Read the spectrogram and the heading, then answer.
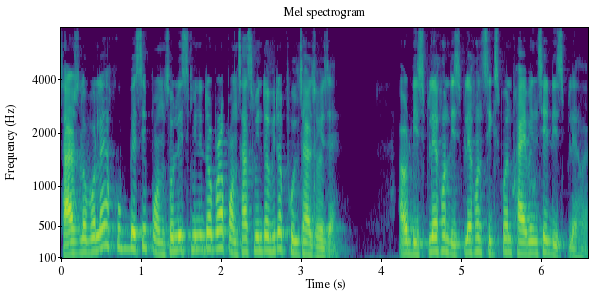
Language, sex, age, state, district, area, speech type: Assamese, male, 30-45, Assam, Dibrugarh, rural, spontaneous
